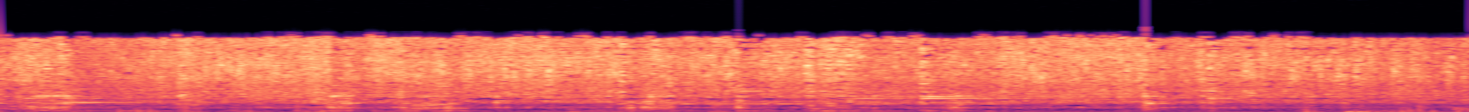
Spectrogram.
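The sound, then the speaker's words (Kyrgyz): Meat, carrots and onions fry in a cauldron with a steady, loud sizzle and crackle, mixed with stirring scrapes throughout and no speech. “Казанга азыр эт салдым, сабез, пияз салдым.”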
